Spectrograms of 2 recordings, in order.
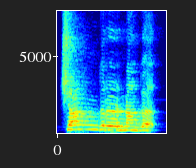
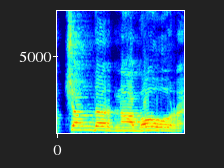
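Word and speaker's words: Chandernagore: In 1675, French had established Chandranagar, or Chandar-Nagore as it is correctly pronounced.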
